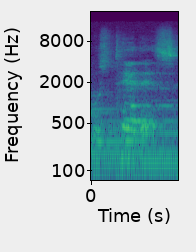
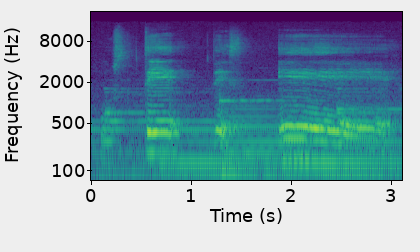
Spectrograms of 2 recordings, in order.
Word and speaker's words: ustedes: Letter E is pronounced with a very open mouth. Not it's not ustedes, it's ustedes.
